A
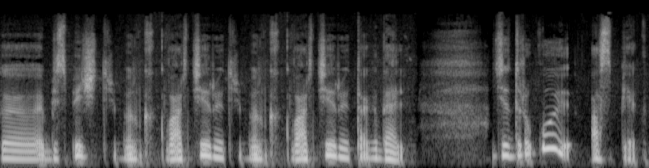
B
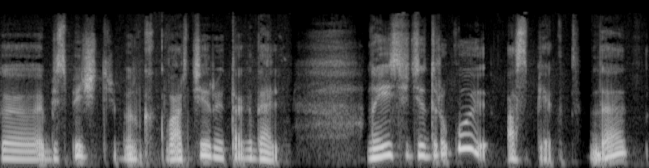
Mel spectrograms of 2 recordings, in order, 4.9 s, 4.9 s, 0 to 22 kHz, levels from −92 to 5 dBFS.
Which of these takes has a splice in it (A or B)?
A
